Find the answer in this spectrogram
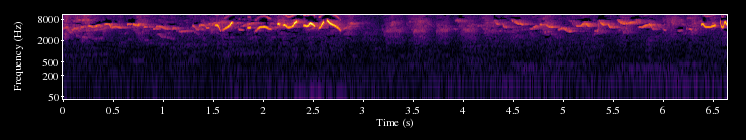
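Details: Mountain leaf warbler singing briskly, recorded as a lure for prompting song: a loud high warbled burst of twisting notes for about three seconds, then quieter, fainter high twittering and low background hum.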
